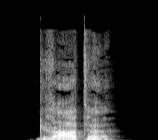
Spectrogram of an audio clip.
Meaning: nominative/accusative/genitive plural of Grat
- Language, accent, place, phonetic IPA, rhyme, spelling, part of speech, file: German, Germany, Berlin, [ˈɡʁaːtə], -aːtə, Grate, noun, De-Grate.ogg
